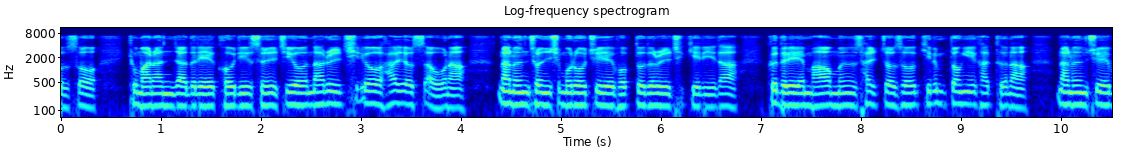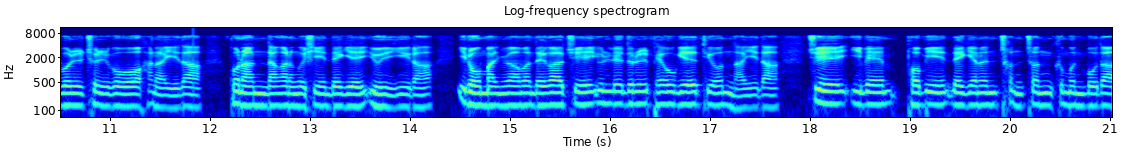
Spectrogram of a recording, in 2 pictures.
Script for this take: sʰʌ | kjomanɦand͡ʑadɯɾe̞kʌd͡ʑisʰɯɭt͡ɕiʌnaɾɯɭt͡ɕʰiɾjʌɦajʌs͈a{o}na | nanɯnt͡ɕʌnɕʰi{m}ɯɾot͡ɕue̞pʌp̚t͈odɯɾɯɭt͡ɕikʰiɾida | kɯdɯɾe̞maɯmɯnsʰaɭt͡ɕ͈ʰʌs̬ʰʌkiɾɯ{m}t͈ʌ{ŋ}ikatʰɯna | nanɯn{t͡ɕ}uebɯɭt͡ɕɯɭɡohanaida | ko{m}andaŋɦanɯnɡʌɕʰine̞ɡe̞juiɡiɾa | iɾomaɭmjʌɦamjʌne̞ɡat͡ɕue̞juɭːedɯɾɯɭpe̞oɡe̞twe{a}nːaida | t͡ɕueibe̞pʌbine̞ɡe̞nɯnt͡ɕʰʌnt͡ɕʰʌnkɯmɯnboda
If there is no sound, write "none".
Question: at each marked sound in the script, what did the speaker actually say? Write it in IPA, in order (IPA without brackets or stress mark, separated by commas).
o, m, m, ŋ, t͡ɕ, n, ʌ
